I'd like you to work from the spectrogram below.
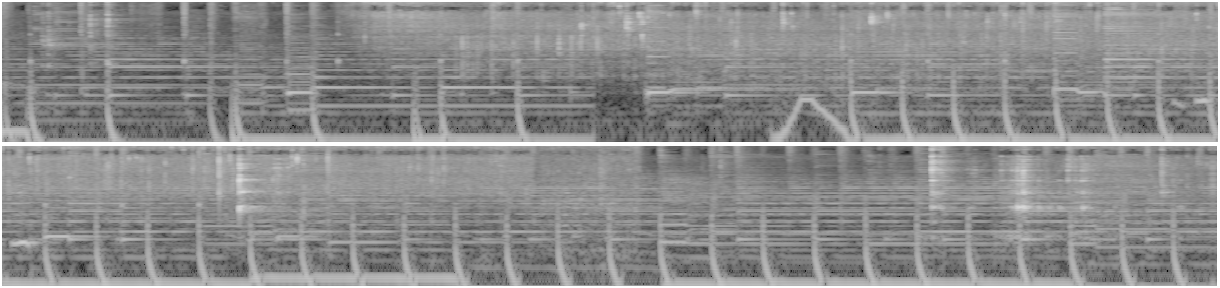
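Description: Chakodi, a fried snack, cooks in hot oil to golden brown, giving a steady crackling sizzle with scattered pops and drips throughout, close and moderately loud, with no voices.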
